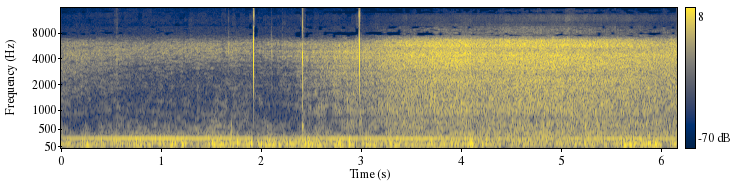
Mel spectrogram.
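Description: Crystal singing bowl holding one steady tone, under a low rumble of wind on the microphone.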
